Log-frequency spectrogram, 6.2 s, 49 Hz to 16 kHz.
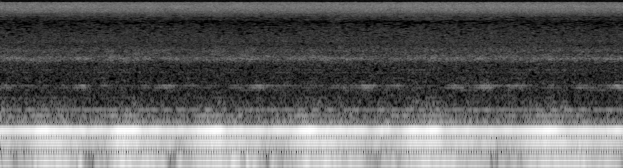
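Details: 52-inch Supreme Fan Mark III ("Emperor") ceiling fan from an abandoned house, strong performer on high: steady low droning hum with faint slow swell, no ticking or scraping, motor hums loudly on low speed; speed switch is faulty, jumping straight to high.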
